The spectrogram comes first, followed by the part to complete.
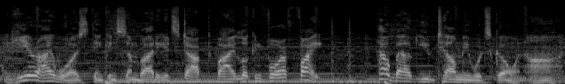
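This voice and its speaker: A man's voice: mid-range voice, brisk, close to an everyday voice. A man voicing a cocky teenage delinquent leader in an English anime dub, smug and mocking. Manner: smug, mocking, calm menace. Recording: dub with loud music score.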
